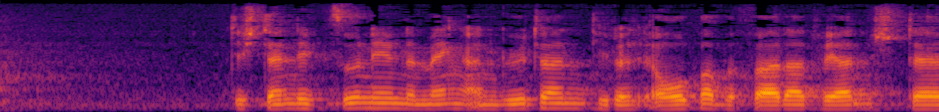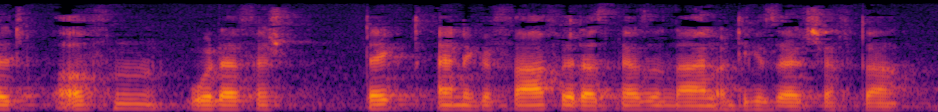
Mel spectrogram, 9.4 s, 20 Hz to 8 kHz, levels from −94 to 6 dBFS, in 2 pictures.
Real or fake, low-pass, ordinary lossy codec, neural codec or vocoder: fake; 7.2 kHz; MP3, 32 kbps; codec, 16 kHz, 16 kbps, FunCodec, trained on Chinese and English, 50 frames a second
